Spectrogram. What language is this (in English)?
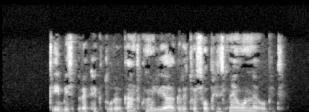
Georgian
